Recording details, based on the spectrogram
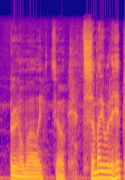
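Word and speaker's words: Bruno Magli: and a halfs um he knows it's not pronounced Bruno magley it's not pronounced that and in the circles he ran in somebody would have said dude don't don't don't say magley it's it's it's Bruno Molly so somebody would have hipped him to that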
